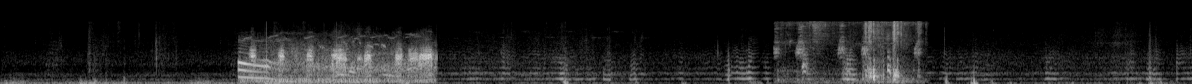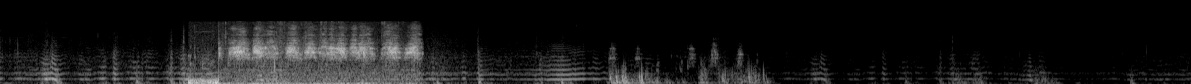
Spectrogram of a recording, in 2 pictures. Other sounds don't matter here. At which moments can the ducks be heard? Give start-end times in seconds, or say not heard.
2.4-4.4, 7.7-9.2, 13.8-16.1, 18.0-19.6.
